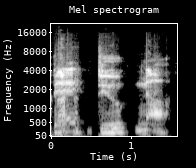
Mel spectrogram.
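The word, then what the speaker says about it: Bae Doona: And also in this movie, Be-Du-Na. That's how you pronounce it.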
